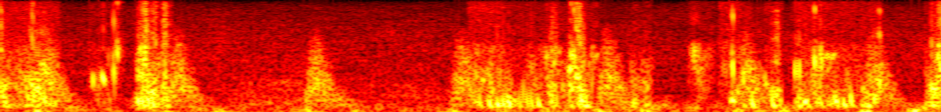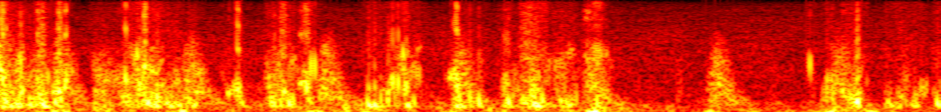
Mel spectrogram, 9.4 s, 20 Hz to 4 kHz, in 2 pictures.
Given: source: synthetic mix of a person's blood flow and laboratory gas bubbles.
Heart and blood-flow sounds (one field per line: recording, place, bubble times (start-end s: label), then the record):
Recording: Doppler ultrasound of blood flow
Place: subclavian vein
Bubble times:
0.00-0.30 s: bubbles
0.43-0.62 s: bubbles
0.65-0.88 s: bubbles
2.33-3.00 s: bubbles
3.14-3.27 s: bubbles
3.44-3.92 s: bubbles
3.95-4.45 s: bubbles
4.62-5.08 s: bubbles
5.16-5.73 s: bubbles
5.81-5.96 s: bubbles
6.03-6.32 s: bubbles
6.50-6.84 s: bubbles
6.92-7.16 s: bubbles
7.20-7.79 s: bubbles
8.73-9.04 s: bubbles
9.12-9.41 s: bubbles
From the record:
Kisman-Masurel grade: 332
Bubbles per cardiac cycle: rolling drumbeat, 9 or more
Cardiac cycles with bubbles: 50 to 99%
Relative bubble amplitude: moderate (0.250 to 0.450)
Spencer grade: 3 (all of the cardiac periods contain showers or single bubble signals, but not dominating or overriding the cardiac motion signals)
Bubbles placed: anywhere in the cardiac cycle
